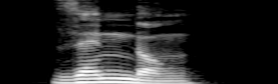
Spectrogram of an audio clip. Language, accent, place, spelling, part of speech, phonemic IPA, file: German, Germany, Berlin, Sendung, noun, /ˈzɛndʊŋ/, De-Sendung.ogg
- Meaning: 1. delivery (by a postal service) 2. programme (performance of a show or other broadcast on radio or television) 3. transmission, broadcasting (broadcast of a radio or television programme)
